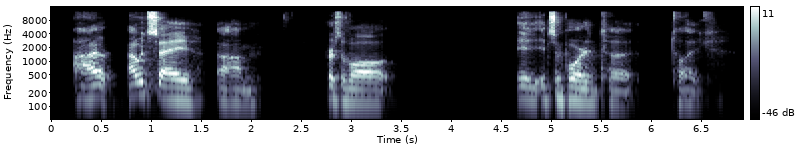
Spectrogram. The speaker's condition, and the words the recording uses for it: Stuttering. I'm like, you know, I've always been a fast talker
